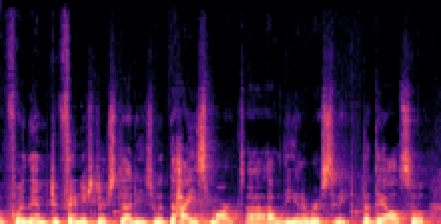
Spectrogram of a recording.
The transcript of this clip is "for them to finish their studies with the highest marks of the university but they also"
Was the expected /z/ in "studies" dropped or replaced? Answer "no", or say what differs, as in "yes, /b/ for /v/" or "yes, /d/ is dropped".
no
